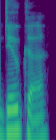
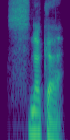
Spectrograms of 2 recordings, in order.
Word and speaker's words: Snuka: And he is picking up Jimmy Duca.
